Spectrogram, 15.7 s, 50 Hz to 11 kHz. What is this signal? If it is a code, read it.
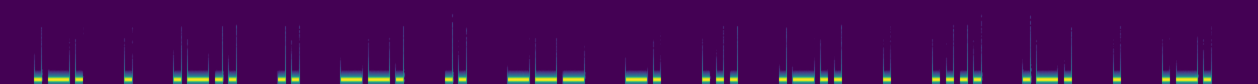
Morse code, heard as a keyed tone, about 14 wpm, spaced as for 10 wpm, 700 Hz. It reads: RELIGIONSLEHRER
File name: Morsekurs / Witze / Witz 21. Mai 2019, 50 F70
